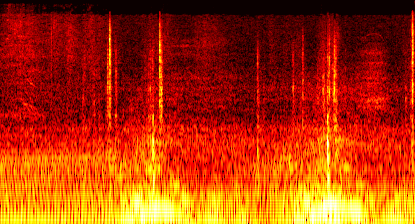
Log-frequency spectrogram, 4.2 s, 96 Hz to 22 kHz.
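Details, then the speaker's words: BMW 320d diesel, 07/2014, 283,000 km, in cold weather. Quick throttle blips swing the deep rumble up and drop back cleanly; it starts well and revs freely, with one engine mount slightly worn. "Ну, оберти бере добре."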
